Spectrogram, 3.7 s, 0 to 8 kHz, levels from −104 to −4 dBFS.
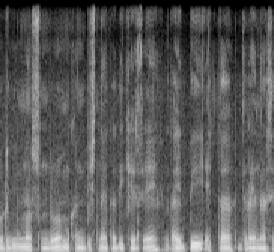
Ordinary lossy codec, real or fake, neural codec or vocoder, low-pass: none; real; none; none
